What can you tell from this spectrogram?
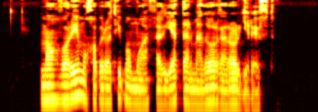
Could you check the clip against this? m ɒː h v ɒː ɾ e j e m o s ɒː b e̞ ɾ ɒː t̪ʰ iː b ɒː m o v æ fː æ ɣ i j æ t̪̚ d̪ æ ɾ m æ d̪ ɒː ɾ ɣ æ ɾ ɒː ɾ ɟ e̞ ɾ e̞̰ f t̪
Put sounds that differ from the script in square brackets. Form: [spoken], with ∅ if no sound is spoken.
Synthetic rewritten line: m ɒː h v ɒː ɾ e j e m o [x] ɒː b e̞ ɾ ɒː t̪ʰ iː b ɒː m o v æ fː æ ɣ i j æ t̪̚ d̪ æ ɾ m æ d̪ ɒː ɾ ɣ æ ɾ ɒː ɾ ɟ e̞ ɾ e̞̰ f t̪

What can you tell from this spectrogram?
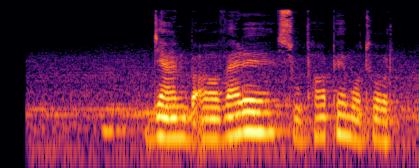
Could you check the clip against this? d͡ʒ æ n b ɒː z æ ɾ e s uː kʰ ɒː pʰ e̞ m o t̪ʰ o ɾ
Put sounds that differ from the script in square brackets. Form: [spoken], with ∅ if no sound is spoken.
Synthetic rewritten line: d͡ʒ æ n b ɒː [v] æ ɾ e s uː [pʰ] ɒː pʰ e̞ m o t̪ʰ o ɾ

